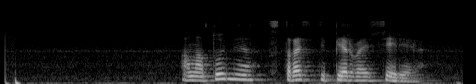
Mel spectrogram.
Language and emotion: Russian, neutral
